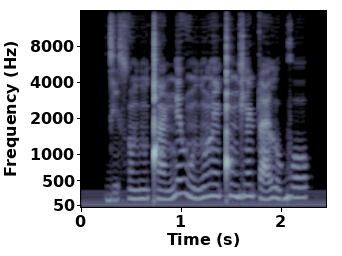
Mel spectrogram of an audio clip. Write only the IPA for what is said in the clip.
d i˨ s õ˧ ʎ ũ˧ ǃ æ̃˧ ŋ e˦ v ũ˨ ʎ ũ˧ l ẽ˦ ǃ ũ˦ ɡ j ẽ˦ ʈ æ˨˦ l u˨˦ ɡ w o˦

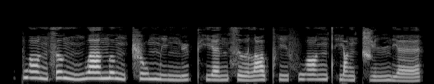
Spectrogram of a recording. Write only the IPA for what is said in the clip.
p w ɑ˥˧ ŋ s ɤ˥˩ ŋ n̪ w ä˥ n̪ ɤ˥˩ ŋ ʈ͡ʂ u˥ m i˨˩ ŋ y˥ pʰ j ɛ˧˥ n s ɹ̩˨˩ l ɑ˥ ʊ̯ pʰ i˧˥ f w ɑ˥ ŋ t̪ʰ j ɑ˨ ŋ t͡ɕ y˧˥ n n̪ j ɛ˨˩˦

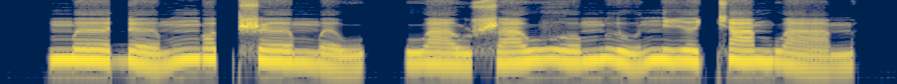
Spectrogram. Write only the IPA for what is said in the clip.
m əː˧ ɗ əː˨˩˦ m ŋ ɔ˦˥ t̚ ʂ əː˧ m ə˨˩˨ w | w a˨˩ w ʂ a˧˥ w ɣ o˧˥ m l u˨˩˦ n i˧ ə̯ c a˧ m w a˨˩˨ m

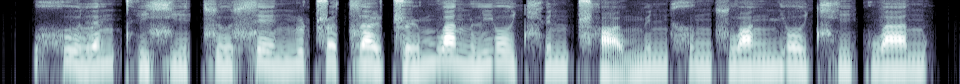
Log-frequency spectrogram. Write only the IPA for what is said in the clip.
x u˥˩ l ə˥ n t̪ʰ i˨ ɕ i˧˥ t͡s u˧˥ s e˥˧ ɪ̯ n̪ u˥˧ ʈ͡ʂ ɤ˥˧ t͡s a˥˩ ɪ̯ ʈ͡ʂ ɻ̩˧˥ m w a˥˧ n l j o˥˩ ʊ̯ t͡ɕʰ y˥ n ʈ͡ʂʰ ɑ̰˨˩ ʊ̯ m y˥ n x ʊ˥ ŋ s w ɑ˥ ŋ n̪ j o˥˧ ʊ̯ t͡ɕʰ i˥˩ k w a˥ n

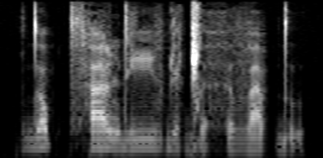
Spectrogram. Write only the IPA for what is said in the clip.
d ɔ p t͡sʰ a ɳ d iː v ɖ ɘ ɡ͡ǁ ə h ə v a p d̪ u

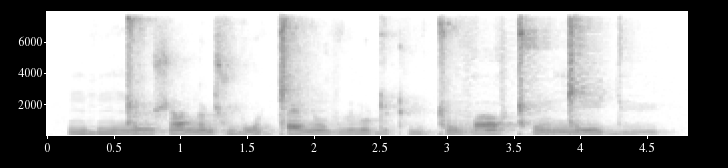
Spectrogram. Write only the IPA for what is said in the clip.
ŋ i ŋ ŋ͡ǁ ø ʃ ɑ̃ n ɑ̃ ɖ z y w ɯ ǁ æ n õ v ɯ l u ɖ ɯ ʈʰ y ǁ ũ v ɑ̃ v ǁʰ ũ l ŋ͡ǁ e ɟ y

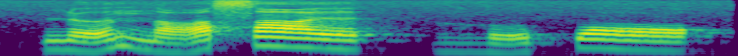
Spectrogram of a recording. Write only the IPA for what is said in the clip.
ɳ ɜ˨˩˦ n ɑ˨˩˦ sˤ ɛ˥˧ | ɦ ʊ˨˩˦ p ɔ˥˧

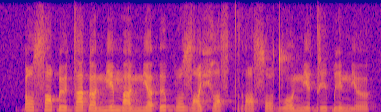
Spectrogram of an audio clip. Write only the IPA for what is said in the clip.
ɠ ʉ˧ sˤ i˦ ɓ ʉ˧ d a˧ ɗ ɐ˨ mʲ e˦ m a˨ mʲ ɐ˨˦ ʔ ɨ˦ b u˦ zˤ ɐ˨ fʲ a˨ sˤ d r ɐ˨ sˤ u˨ d w o˧ mʲ ɨ˧ d i˦ ɓ i˧ mʲ ɵ˨

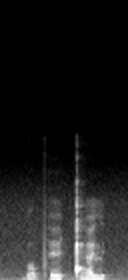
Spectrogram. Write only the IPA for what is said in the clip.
ɠ ɤ pʰ e ɡ͡ǃ ɛ lʲ

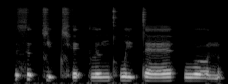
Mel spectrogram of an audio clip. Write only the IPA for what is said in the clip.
s ɯ˥˩ k̚ t͡ɕ i˨˩ ʔ t͡ɕʰ e˨˩ ʔ k l ɯ˧ ŋ kʰ w i˦˥ ʔ t ɛː˦˥ | w o˨˩ n

